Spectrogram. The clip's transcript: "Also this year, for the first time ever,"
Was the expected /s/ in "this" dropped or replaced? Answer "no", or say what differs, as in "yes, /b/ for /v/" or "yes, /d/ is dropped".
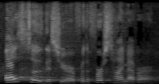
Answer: no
